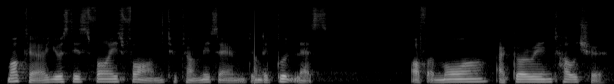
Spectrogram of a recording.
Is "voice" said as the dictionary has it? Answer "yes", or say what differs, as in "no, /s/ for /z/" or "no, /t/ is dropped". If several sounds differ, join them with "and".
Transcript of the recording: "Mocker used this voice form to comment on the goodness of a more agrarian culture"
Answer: no, /f/ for /v/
